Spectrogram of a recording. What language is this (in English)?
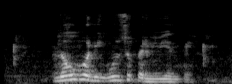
Spanish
